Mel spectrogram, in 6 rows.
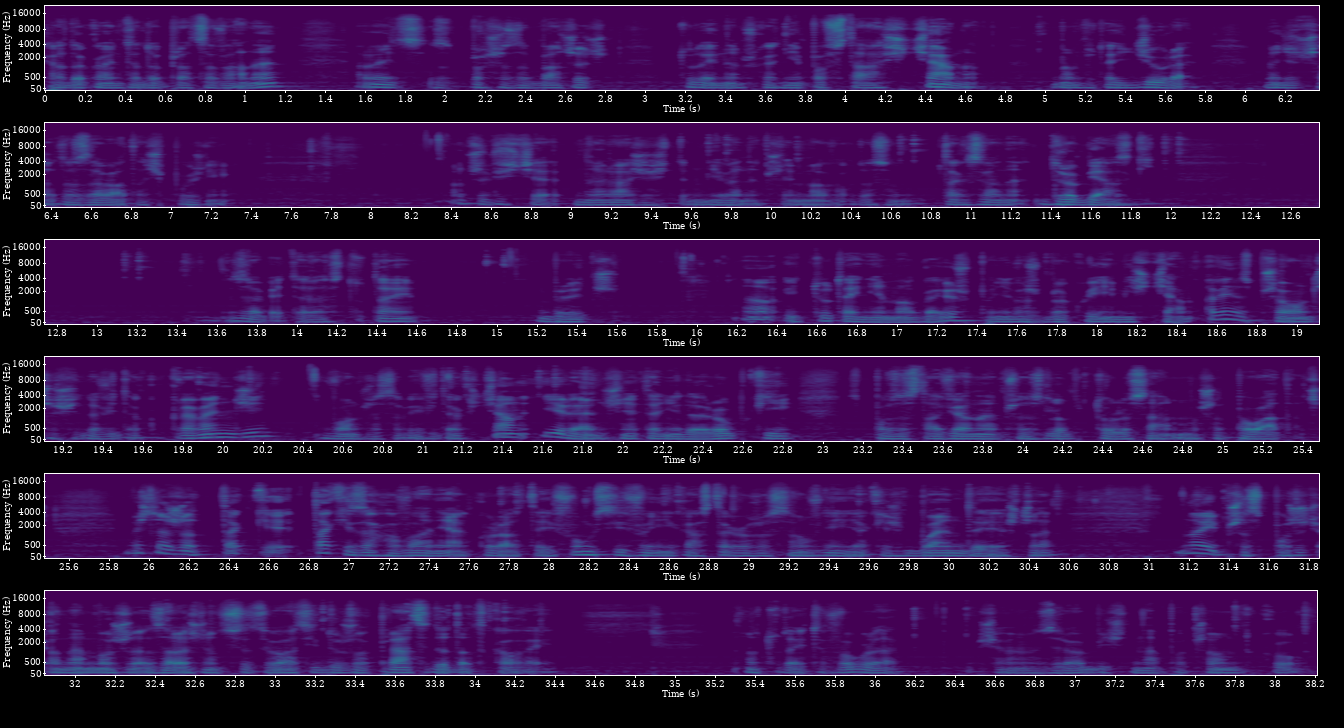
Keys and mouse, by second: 0.3 a, 4.5 middle click, 4.5 z, 8.9 z, 9.7-15.0 drag, 14.2 w, 15.5 a, 18.9 ctrl+Tab, 20.1 z, 21.1 right click, 21.9 f, 26.4 middle click, 27.0-28.1 right drag, 28.1-30.6 drag, 28.1 f, 30.6 f, 30.8 a, 32.4-33.4 drag, 33.4 f, 38.1 ctrl+Tab.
